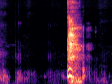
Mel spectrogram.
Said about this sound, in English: Now he's purring. I don't know if you can hear him.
